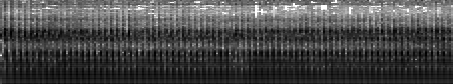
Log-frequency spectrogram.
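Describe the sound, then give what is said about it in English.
A voice imitates a rotary tattoo machine with a low, steady, droning buzz that holds an even pitch and loudness for a couple of seconds, with no talking over it. “So it's like a way lower, quieter buzz. So just do the impression.”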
